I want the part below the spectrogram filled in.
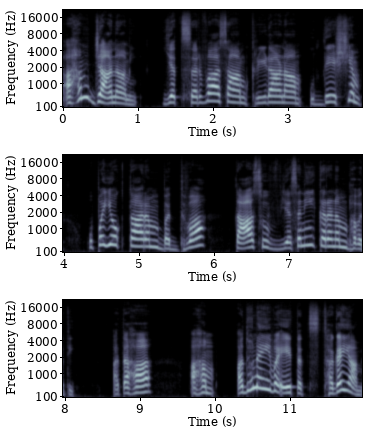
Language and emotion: Sanskrit, disgusted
